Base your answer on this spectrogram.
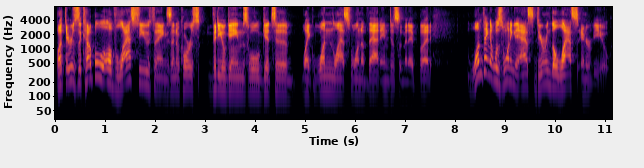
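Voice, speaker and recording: A man with a bright, forward voice at a middle pitch hosts a casual interview. He talks in a chatty, rambling way, like a podcaster on an online call. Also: lively intonation, normal speed. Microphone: voice call on Discord.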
